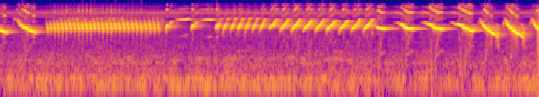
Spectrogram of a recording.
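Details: Canary master song for prompting other canaries to sing: quick downward-sweeping whistles, a buzzy rapid rattle, then a rolling trill and loud swooping notes, varied and continuous, with a soft low hum underneath.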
